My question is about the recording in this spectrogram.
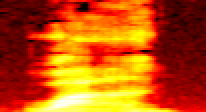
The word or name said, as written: wan3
